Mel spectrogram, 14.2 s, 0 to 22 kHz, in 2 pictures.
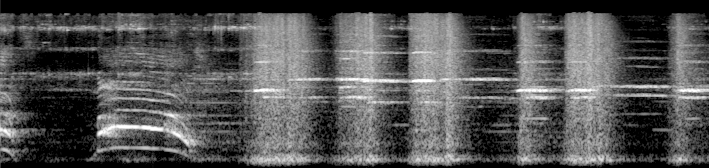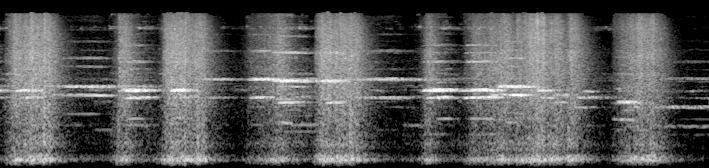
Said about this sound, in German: Clique, die hier pfeift und trommelt, ist die Gundeli-Clique. Sie feiert dieses Jahr ein Jubiläum, ihres 75.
